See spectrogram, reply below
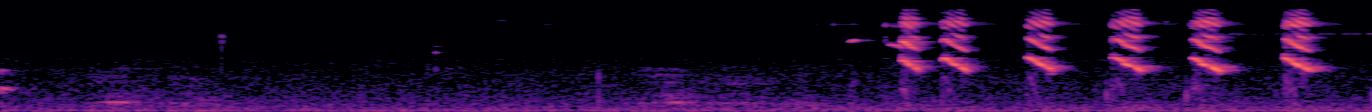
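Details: Parrot; call; expressing happiness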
